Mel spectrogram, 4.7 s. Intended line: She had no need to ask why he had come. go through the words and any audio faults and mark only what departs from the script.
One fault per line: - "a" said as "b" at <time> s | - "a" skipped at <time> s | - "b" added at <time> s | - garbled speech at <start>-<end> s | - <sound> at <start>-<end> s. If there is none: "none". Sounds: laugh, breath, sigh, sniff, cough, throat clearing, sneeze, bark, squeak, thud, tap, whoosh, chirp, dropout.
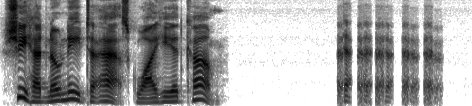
- laugh at 3.4-4.4 s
